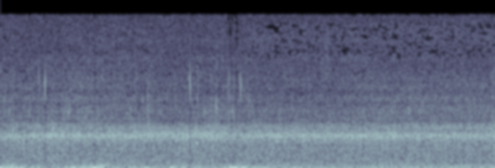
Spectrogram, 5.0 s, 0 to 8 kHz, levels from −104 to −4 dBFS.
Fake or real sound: real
